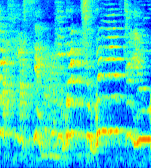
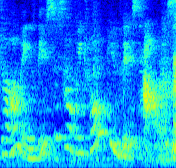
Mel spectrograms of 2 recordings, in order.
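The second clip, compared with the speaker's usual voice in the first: much lower, softer creepy voice; creepy librarian; 9 semitones lower, 12 dB quieter than usual. Acted. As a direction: murmur it like a haunted host. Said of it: "talk to me in a typical voice".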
